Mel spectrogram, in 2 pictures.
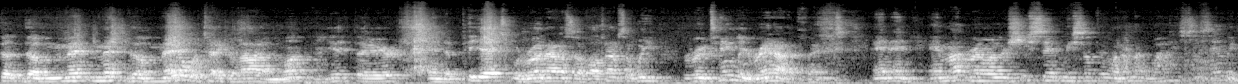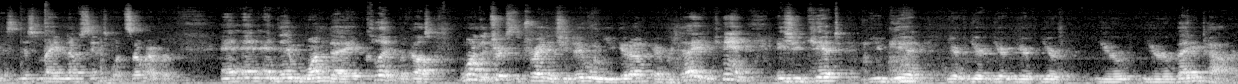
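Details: Adult male comedian who stutters, lifelong ("doing it forever"), says he was stuttering pretty badly in one story and does not hear his own stutter; stuttering.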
